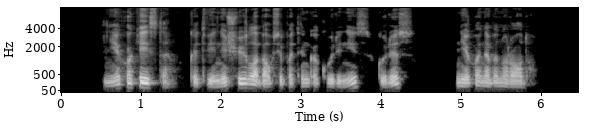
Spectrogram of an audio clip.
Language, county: Lithuanian, Alytus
